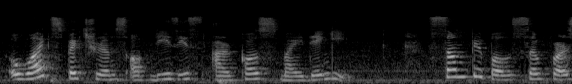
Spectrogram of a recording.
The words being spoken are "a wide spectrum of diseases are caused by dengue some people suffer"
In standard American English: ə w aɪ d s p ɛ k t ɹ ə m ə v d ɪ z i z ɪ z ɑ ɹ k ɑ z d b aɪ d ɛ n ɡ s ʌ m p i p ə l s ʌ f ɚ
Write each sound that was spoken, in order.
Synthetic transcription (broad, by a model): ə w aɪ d s p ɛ k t ɹ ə ə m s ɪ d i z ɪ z ɑ ɹ k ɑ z b aɪ d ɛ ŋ ɡ s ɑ m p i p ə l s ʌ f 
